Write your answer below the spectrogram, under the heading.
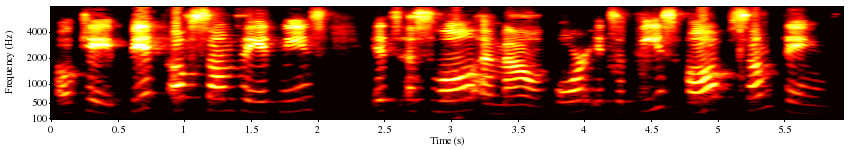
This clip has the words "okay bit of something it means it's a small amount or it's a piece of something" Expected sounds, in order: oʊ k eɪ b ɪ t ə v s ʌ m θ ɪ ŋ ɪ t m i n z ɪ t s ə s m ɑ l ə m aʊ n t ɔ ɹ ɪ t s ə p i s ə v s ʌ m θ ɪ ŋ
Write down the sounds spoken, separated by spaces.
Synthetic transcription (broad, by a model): oʊ k eɪ b ɪ t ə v s ʌ m θ ɪ ŋ ɪ t m i n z ɪ t s ə s m ɑ l ə m aʊ n t ɔ ɹ ɪ t s ə p i s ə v s ʌ m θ ɪ ŋ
